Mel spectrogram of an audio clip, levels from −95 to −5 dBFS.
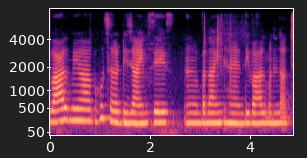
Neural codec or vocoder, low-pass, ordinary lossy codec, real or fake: none; 7.2 kHz; none; real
